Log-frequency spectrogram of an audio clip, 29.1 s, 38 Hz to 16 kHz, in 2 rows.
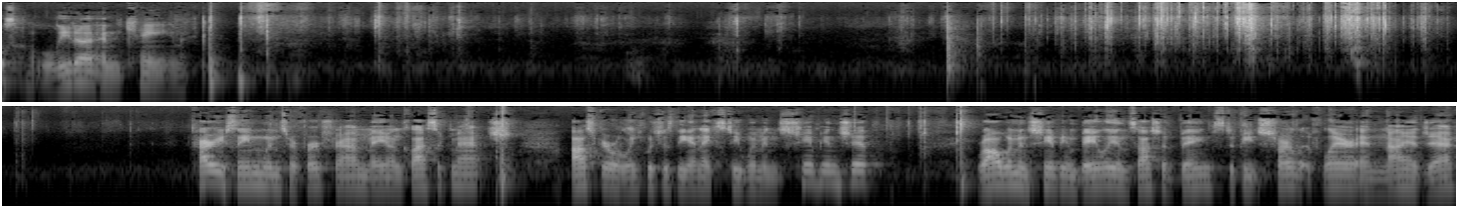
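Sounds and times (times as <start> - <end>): wrapper tearing and crinkling: 9.9 - 14.9.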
